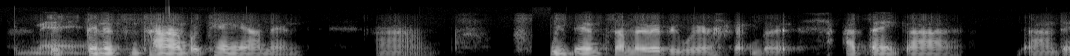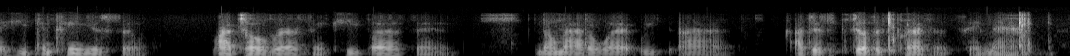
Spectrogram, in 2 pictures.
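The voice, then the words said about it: Whispering. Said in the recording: “it's pretty early, so that's why I'm whispering.”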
